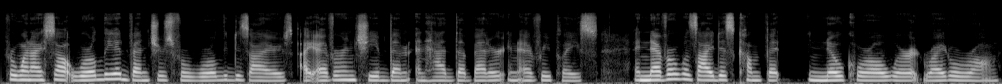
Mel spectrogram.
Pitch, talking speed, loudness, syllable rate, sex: 190 Hz, 200 wpm, -16 LUFS, 5.6 syllables/s, female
